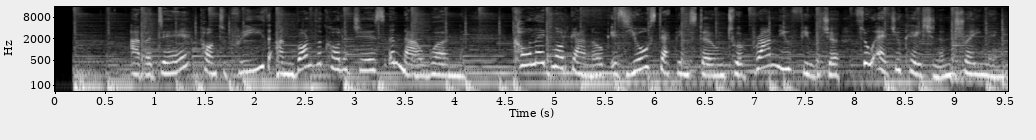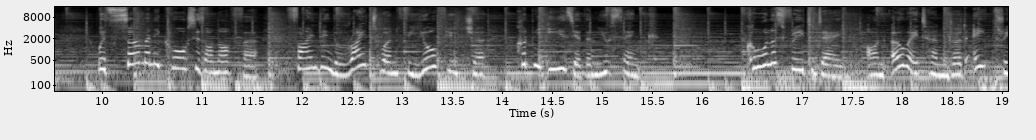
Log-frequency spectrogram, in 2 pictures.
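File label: Welsh, female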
